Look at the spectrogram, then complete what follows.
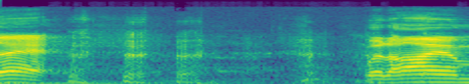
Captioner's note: laughter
